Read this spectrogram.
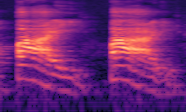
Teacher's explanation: Quando eu falo pai, observa que o A parece que fica mais alto, com mais volume, mais intensidade. Quando eu falo I, parece que dá uma queda. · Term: ditongo decrescente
